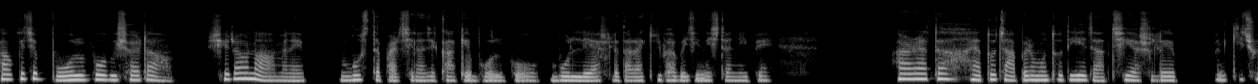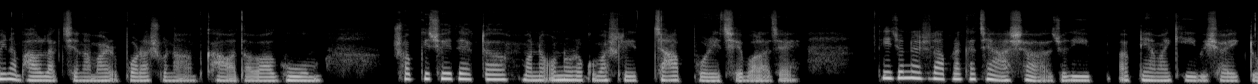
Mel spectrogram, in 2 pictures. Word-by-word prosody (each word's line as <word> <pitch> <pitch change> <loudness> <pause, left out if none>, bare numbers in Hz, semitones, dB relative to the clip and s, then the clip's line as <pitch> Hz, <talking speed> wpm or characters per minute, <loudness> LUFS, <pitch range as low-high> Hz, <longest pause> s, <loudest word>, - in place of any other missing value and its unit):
কাউকে 235 +1 +2
যে - - +6 0.2
বলব 205 +2 +5 0.2
বিষয়টা 205 +1 0 0.6
সেটাও 260 +2 +3
না 200 - +2 0.2
মানে 175 -1 -1 0.5
বুঝতে 210 -2 +1
পারছি 170 +2 -3
না - - 0
যে - - -3
কাকে 180 -1 -1
বলবো? 175 -2 -2 0.4
বললে 180 -1 +4
আসলে 185 0 -6
তারা 175 0 -1
কীভাবে 190 -3 -2
জিনিসটা 185 0 -2
নিবে? 180 +2 -5 1.4
আর 250 - +5 0.2
একটা 255 +1 +1 0.4
এত 205 - -5
চাপের 200 0 +1
মতো 205 +1 0
দিয়ে 210 0 +5
যাচ্ছি 170 +3 -4
আসলে 185 0 -3 0.5
মানে 205 -2 -3
কিছুই 245 +2 +1
না 240 - +4
ভালো 185 -1 +3
লাগছে 180 +1 -4
না 175 - -2
আমার 175 0 0 0.2
পড়াশোনা, 180 -1 -2 0.3
খাওয়া 90 0 -1
দাওয়া, 90 - 0 0.2
ঘুম 180 -2 +4 0.9
সবকিছুই 255 +1 +2
তে 255 - +5
একটা 235 - 0 0.4
মানে 195 -1 +2
অন্যরকম 200 -1 +3
আসলে 195 -1 -3 0.3
চাপ 195 0 +1 0.2
পড়েছে 170 -1 -1
বলা - - -1
যায়। - - -3 0.8
তো - - -24
এজন্য 295 +1 +4
আসলে 265 0 +1
আপনার 245 0 0
কাছে 245 0 +1 0.2
আসা 195 +1 +1 0.3
যদি 185 +1 +2 0.5
আপনি 195 - -5
আমাকে 180 +1 -2
এ - - +1
বিষয়ে 180 -2 -2
একটু - - -5
195 Hz, 145 wpm, -24 LUFS, 180-215 Hz, 1.4 s, যে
